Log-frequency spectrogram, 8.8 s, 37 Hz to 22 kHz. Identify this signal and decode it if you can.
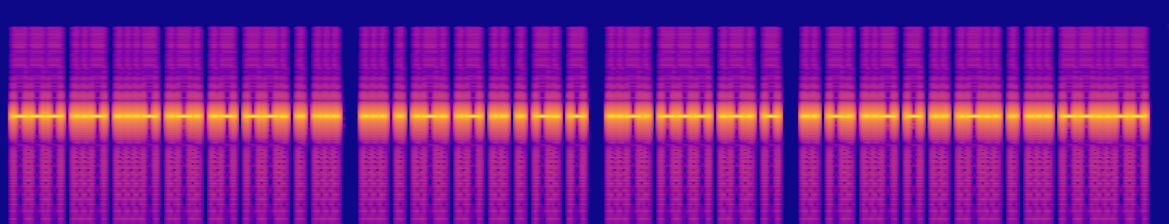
Morse code, heard as a keyed tone, about 37 wpm, 800 Hz. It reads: OUVRAGES SERAIENT FORT INUTILES,
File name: CW / FICHIERS-MP3 / FRANCAIS TEXTE CLAIR 2 VITESSE 35 MOTS MINUTES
